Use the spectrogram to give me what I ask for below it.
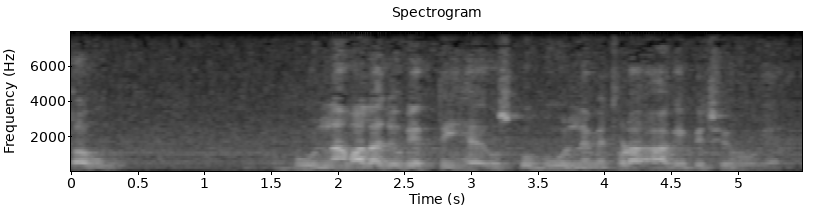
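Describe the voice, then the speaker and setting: A man giving a spiritual discourse on scripture, explaining verses slowly and often checking whether his listeners have understood. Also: medium pitch, reverberant, highs cut off, slight background noise. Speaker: spiritual teacher.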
